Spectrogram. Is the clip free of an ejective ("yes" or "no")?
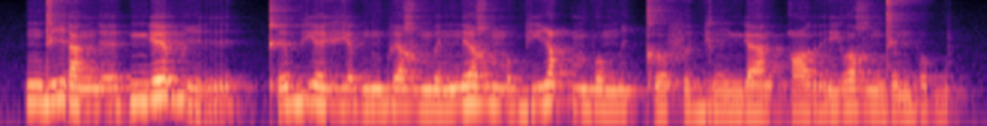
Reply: no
